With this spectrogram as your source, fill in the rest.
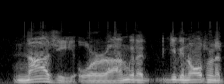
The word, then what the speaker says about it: Nagy: So you'll actually pronounce it Nagy Ferenc.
